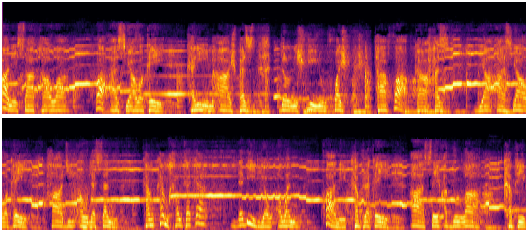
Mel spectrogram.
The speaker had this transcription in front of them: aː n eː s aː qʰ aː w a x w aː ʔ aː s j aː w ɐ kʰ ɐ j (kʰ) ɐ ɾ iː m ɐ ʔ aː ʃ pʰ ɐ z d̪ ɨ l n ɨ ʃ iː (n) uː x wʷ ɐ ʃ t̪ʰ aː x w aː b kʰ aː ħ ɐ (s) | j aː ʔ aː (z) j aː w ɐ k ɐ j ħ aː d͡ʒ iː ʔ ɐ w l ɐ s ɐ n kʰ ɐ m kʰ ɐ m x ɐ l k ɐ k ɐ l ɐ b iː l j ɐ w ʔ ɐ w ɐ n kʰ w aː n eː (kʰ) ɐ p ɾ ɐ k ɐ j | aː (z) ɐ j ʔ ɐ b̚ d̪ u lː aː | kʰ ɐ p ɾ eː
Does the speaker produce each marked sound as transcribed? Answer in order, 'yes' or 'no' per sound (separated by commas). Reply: yes, yes, no, no, yes, no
